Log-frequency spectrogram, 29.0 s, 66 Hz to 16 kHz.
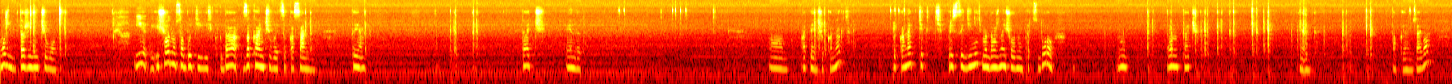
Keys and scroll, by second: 0.6 Return, 6.1 t, 7.4 ., 9.0 shift+t, 9.5 o, 16.3 shift+;, 23.0-27.4 typing.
